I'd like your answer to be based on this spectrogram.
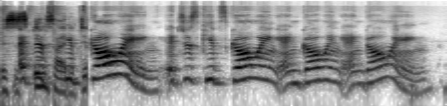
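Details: Adult woman speaking; normal voice.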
